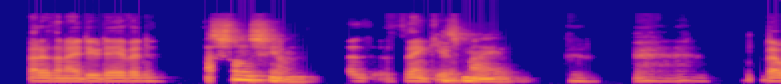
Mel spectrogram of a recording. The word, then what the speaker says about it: Asuncion: And I don't know, do you know how to pronounce Jensen's last name better than I do, David? Asuncion.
